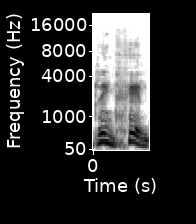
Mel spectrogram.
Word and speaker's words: Rengel: O Rengel, ¿cómo lo debo pronunciar? Rengel. Rengel, más exactamente.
